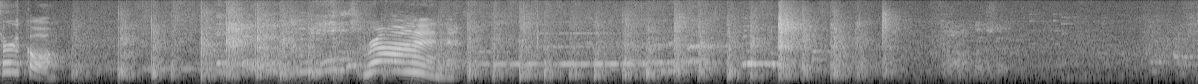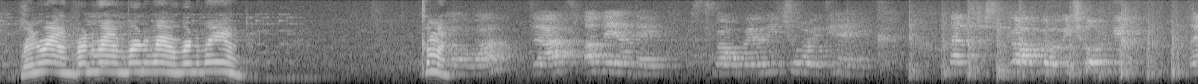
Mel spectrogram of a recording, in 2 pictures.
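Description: A young girl sings and calls out loudly nearby in an echoing room.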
